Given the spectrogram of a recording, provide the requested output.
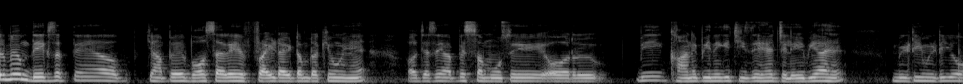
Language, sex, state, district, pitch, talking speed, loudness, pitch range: Hindi, male, Uttar Pradesh, Deoria, 155 Hz, 210 wpm, -24 LUFS, 150-165 Hz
